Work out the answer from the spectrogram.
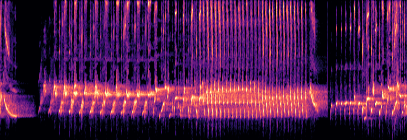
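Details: European goldfinch singing a continuous, fast twittering song of high, tinkling notes with a rapid buzzy trill in the middle, briefly pausing near the start and again before resuming the liquid chatter.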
